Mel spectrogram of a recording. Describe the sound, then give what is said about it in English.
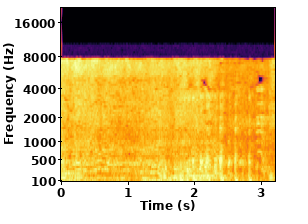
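A man imitating a car motor with his mouth: a loud, steady, buzzing rumble held for about three seconds, like an engine idling, with a rough, slightly pulsing texture. “the car's going nowhere, he's just making a sound of a motor with his mouth.”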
